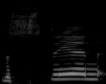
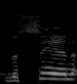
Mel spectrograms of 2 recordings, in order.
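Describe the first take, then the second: First: "The sin," hit higher and louder, then a pause; emphatic. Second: Said in the usual way. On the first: Acted. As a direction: land "sin" hard as a warning. Preacher repeats for emphasis.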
